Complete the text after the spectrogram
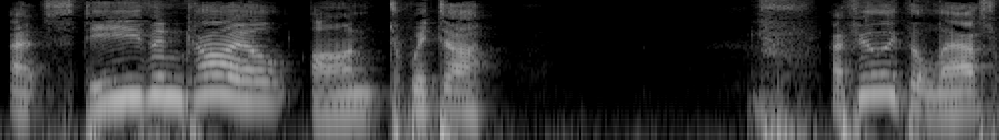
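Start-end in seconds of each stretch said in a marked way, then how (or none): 0.1-2.4 slow, higher British voiceover; drawn-out, lifted British accent; British announcer impression. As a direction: mimic a British announcer, lingering on each word. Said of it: "my word there got a little Rebecca Waddingham".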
